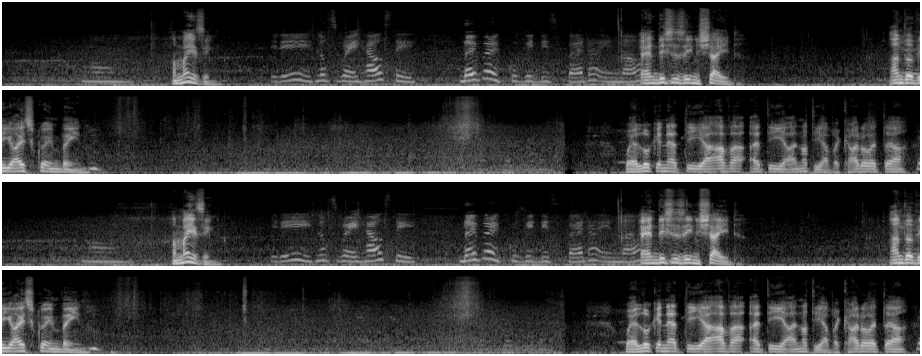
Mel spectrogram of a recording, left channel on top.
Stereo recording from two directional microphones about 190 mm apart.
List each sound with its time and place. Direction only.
1.7 s speech: 5° right (ahead or behind)
2.9 s speech: 30° left (ahead or behind)
6.1 s speech: centre (ahead or behind)
8.8 s a man's voice: 5° left (ahead or behind)
15.4 s speech: 5° right (ahead or behind)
